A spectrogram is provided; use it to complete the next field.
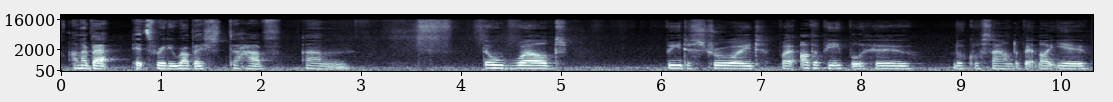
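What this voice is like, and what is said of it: British accent. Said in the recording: “judging by your accent, I assume you live in the UK”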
